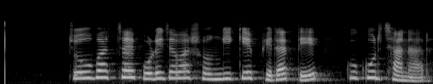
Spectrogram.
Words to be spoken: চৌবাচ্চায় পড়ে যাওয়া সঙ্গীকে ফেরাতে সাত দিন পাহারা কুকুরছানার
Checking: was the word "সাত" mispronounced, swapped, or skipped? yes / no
yes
